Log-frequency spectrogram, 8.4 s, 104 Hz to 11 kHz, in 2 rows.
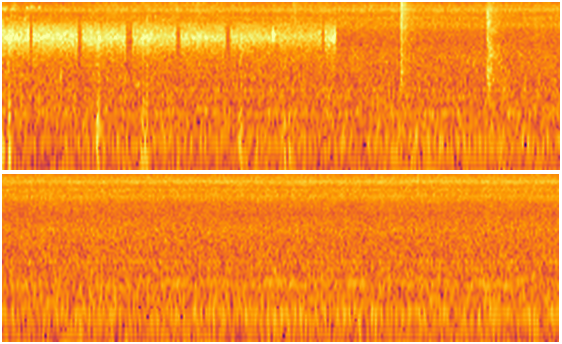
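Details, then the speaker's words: Faint regular tapping thumps over the steady hiss of air slowly released from a blood pressure cuff pumped to 200 mmHg, fading after a few seconds; Korotkoff sounds marking systolic onset and diastolic end. "The first lub-dub sound that you will hear is systolic blood pressure. Immediately after the last lub-dub sound will be diastolic."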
